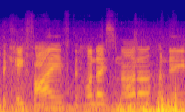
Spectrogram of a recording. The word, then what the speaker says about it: Hyundai: k5 the hyundai sonata hyundai i've been trying to say hyundai now because that's how it's technically pronounced we have the elantra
